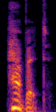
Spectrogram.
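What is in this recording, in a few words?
"habit", American English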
